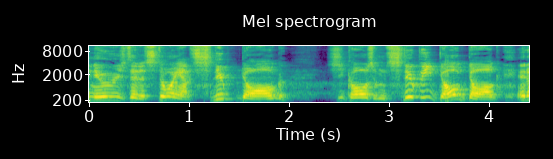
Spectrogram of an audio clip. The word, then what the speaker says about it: Snoop Dogg: And we had to tell her, like, "You said Snoop Dogg's name wrong. You said Snoopy Dogg Dogg."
